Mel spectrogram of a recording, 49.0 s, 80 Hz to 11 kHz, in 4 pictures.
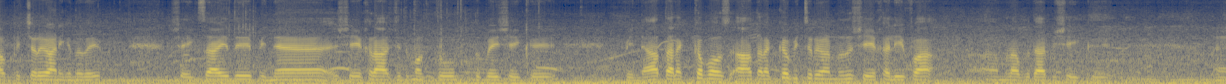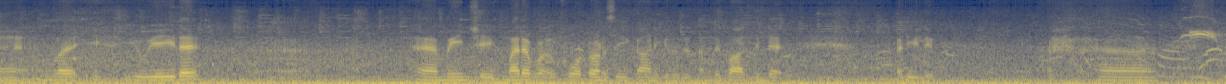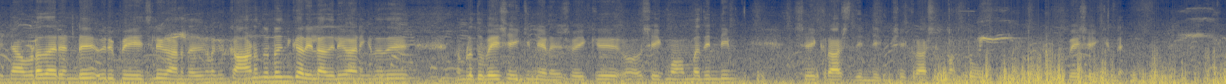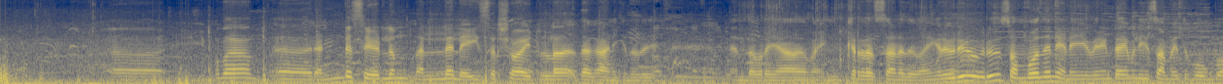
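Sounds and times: wind on microphone: 0:31.8 - 0:40.9.

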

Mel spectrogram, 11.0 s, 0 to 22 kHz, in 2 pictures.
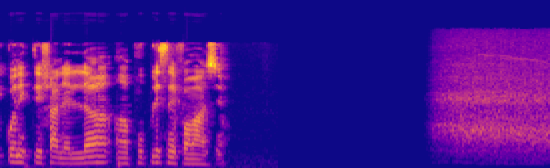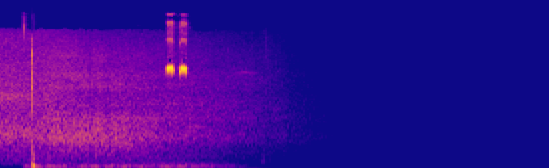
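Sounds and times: rushing whoosh: 0:04.3 - 0:08.1
quick high blips: 0:07.2 - 0:07.5.

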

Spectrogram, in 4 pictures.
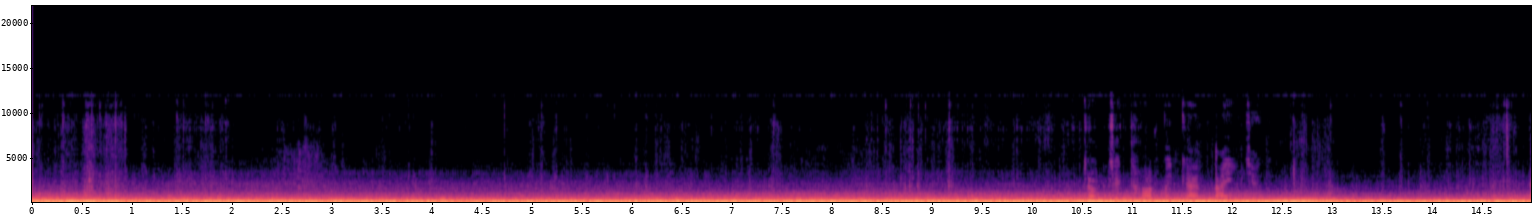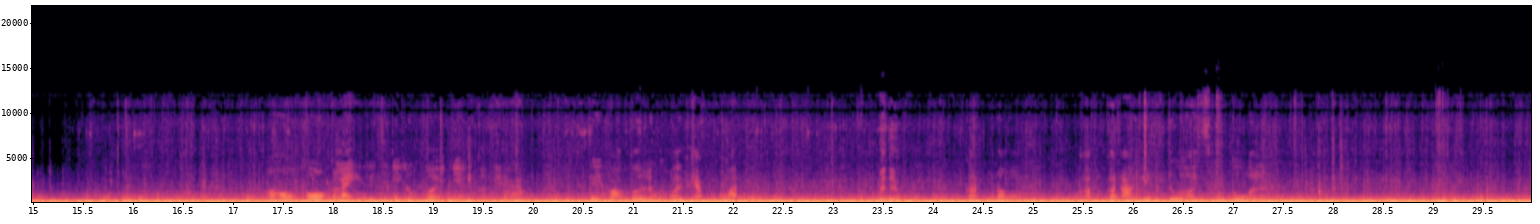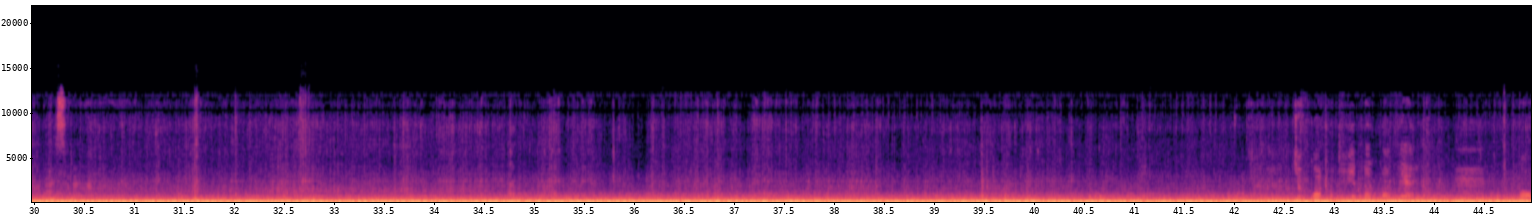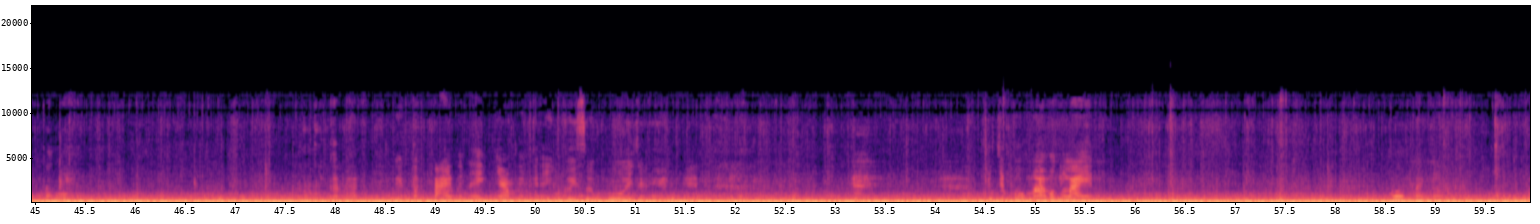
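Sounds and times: vehicle driving on rough road: 0:00.0 - 0:59.9.

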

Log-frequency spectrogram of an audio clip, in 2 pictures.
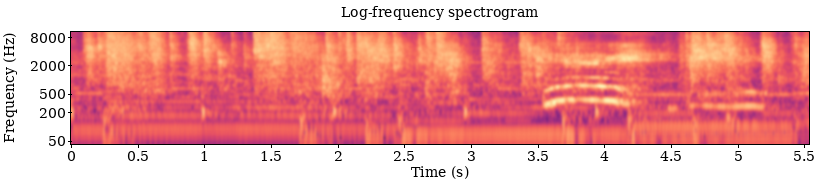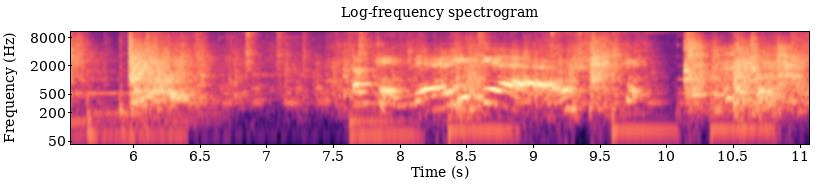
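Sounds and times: wrapping strip tearing off plastic: 0:00.0 - 0:03.8
background music: 0:00.0 - 0:11.0.

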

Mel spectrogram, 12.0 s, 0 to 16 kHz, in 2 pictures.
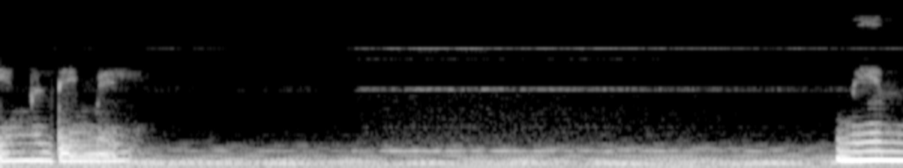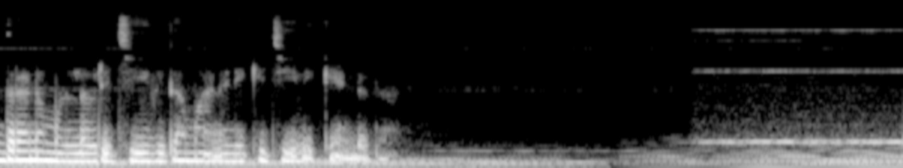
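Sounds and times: low drone background music: 0:00.0 - 0:12.0.

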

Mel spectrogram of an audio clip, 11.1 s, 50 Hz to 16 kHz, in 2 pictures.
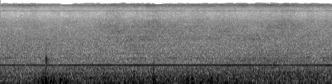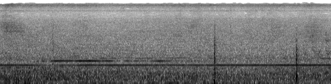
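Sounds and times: jet airliner engines rumbling: 0:00.0 - 0:11.0
thin steady tone: 0:00.0 - 0:11.0.

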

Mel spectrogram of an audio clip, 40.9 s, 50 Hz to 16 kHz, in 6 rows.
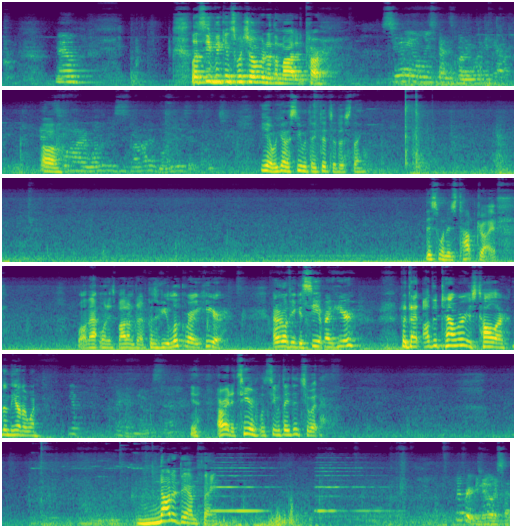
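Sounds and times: elevator machinery humming: 0:00.0 - 0:40.9
elevator doors sliding open: 0:05.1 - 0:09.4, 0:10.8 - 0:15.4, 0:34.2 - 0:40.9
elevator door click: 0:12.1 - 0:14.2.

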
